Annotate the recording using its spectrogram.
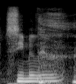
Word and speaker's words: Simu Liu: Is that how you pronounce the guy who plays Shang-Chi? – Yes. – Simu Liu.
